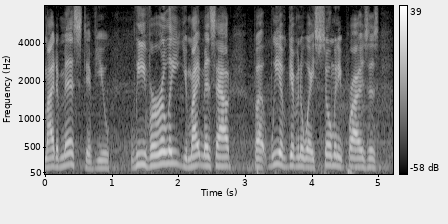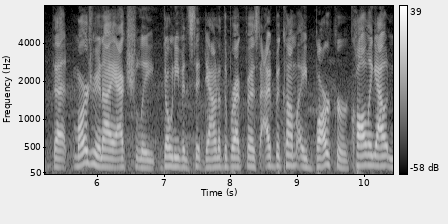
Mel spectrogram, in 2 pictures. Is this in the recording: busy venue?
yes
